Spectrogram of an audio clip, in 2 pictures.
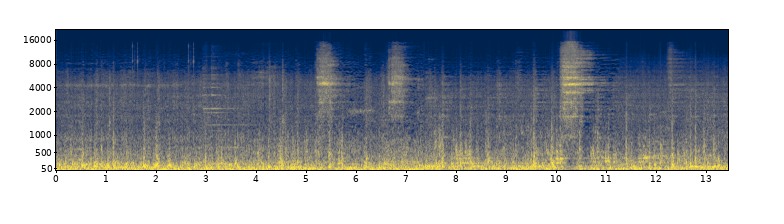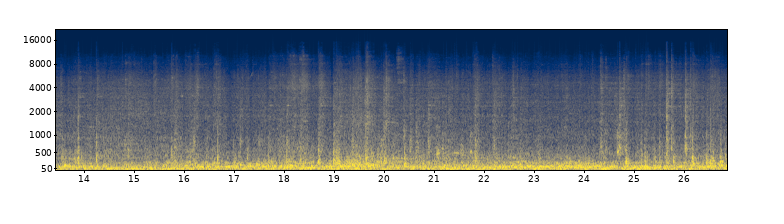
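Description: A passenger train running, heard at an open coach door: a steady, loud rumble and rattle of wheels on the track, with a few short high-pitched squeals about five, seven and ten seconds in.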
